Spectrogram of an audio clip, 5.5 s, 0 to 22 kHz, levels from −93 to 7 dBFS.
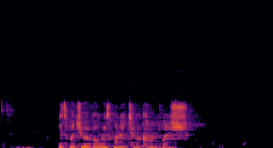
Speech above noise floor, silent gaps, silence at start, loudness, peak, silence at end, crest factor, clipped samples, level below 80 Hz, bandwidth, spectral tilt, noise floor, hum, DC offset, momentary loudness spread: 39 dB; 1.02-1.16 s; 0.35 s; -31 LUFS; -16 dBFS; 1.65 s; 20 dB; under 0.1%; -68 dBFS; 7.4 kHz; -3.5 dB/octave; -71 dBFS; none; under 0.1%; 16 LU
